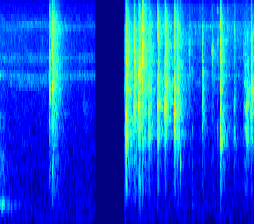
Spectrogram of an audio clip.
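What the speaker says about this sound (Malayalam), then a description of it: "കടുക് പൊട്ടിയിട്ടുണ്ട്" Mustard seeds pop in hot coconut oil: sharp crackling pops burst in dense clusters, loud and close, with a brief silent gap before a rapid run of spattering crackles.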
